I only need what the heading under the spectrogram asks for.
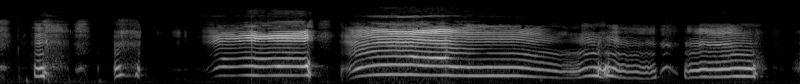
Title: EFEITO SONORO Choro de Bebe BB baby cry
